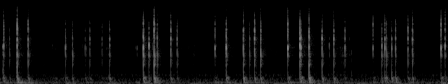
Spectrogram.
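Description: Long acrylic nails tap quickly on the top and teeth of a large, hollow plastic dental model that stands closed on a table. About two dozen sharp, dry clicks come in uneven bursts. Each click is bright and centered around 3 kHz, with almost no low end, and dies away almost instantly.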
